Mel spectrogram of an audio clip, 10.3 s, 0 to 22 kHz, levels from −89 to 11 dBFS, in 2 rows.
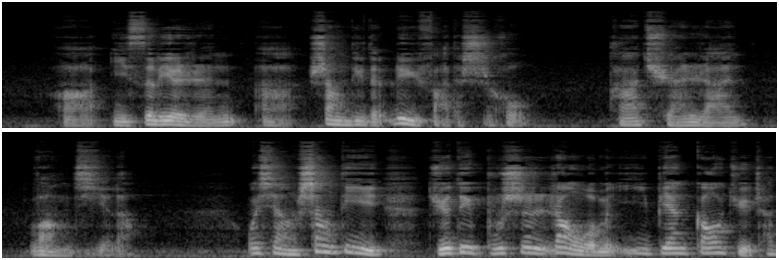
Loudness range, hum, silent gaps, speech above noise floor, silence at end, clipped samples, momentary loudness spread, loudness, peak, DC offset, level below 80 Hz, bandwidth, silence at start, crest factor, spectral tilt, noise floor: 8 LU; none; none; 26 dB; 0 s; under 0.1%; 14 LU; -28 LUFS; -10 dBFS; under 0.1%; -56 dBFS; 16 kHz; 0.35 s; 18 dB; -5 dB/octave; -53 dBFS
